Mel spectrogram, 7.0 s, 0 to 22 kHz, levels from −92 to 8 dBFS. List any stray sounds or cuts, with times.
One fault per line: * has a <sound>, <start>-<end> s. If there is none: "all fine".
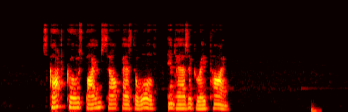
all fine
